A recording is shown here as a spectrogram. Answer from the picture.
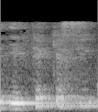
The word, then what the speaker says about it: efficacy: So I was praying, and the Lord dropped in my heart to encourage the Ignatian Church on the topic, the efficacy of a godly dream. The efficacy. E-F-F-I-C-A-C-Y. The efficacy. How do they pronounce it? Efficacy. Yes, am I right? – Yeah. Oh, yeah. Close enough.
